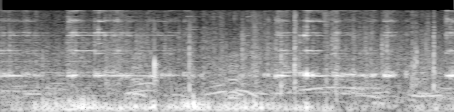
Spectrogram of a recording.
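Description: Ponies' hooves clip-clopping on a rocky trail, with people's voices talking around them.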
